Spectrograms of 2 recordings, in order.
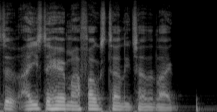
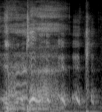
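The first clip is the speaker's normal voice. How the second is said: hammed-up pained weariness. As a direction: act worn out for the camera. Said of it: "hear the pain in my voice".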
